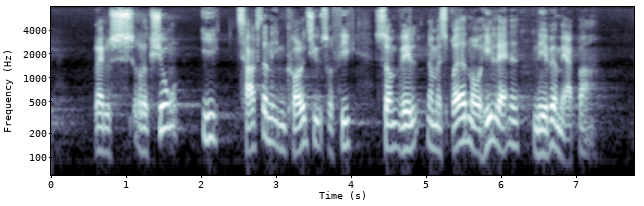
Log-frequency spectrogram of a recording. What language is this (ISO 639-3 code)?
dan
